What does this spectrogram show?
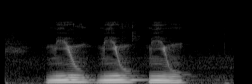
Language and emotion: Russian, neutral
